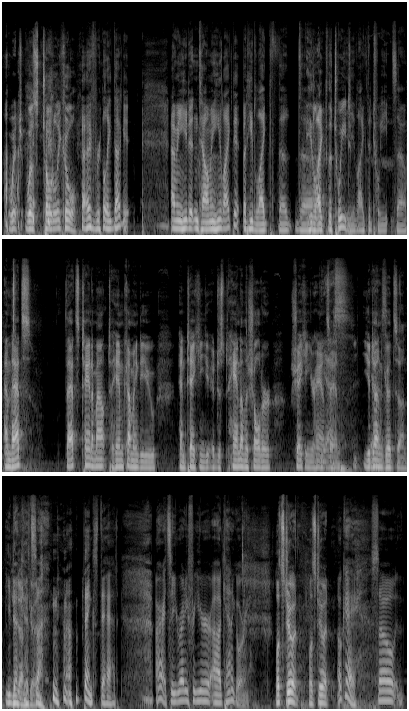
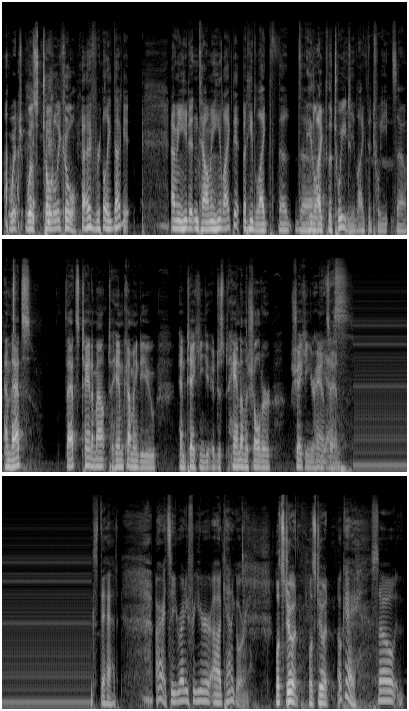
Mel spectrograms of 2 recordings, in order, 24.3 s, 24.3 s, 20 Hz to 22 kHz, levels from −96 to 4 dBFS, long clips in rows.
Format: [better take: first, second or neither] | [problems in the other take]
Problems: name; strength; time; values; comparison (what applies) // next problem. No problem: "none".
first | audio freezing; at 15 s for 3 s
